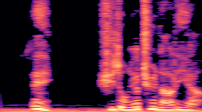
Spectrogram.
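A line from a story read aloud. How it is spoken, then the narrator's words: Loud, urgent call. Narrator (Chinese): 冲出去大声的叫他们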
